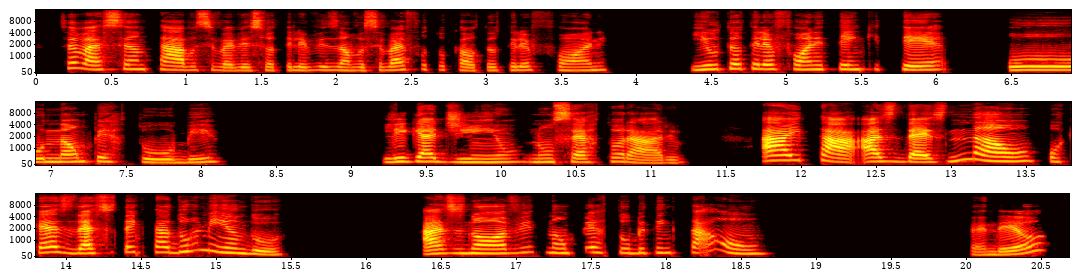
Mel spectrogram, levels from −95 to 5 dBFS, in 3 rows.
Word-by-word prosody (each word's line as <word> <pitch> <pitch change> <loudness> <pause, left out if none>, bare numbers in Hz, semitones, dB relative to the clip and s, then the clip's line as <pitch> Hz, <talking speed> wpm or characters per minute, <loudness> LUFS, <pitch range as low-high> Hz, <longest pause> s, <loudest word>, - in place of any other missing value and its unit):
Você 310 0 -3
vai 240 -4 +3
sentar, 235 -3 0
você 200 +1 -7
vai 175 -1 -6
ver 175 - -8
sua 180 -1 -4
televisão, 190 0 -8
você 180 +1 -8
vai 200 +2 -1
futucar 210 -5 -11
o - - -12
teu 180 +1 -12
telefone 195 0 -8 0.5
e 220 +3 -3
o 245 - -5
teu 270 +2 -3
telefone 250 -3 -2
tem 240 0 -5
que 240 0 -20
ter 215 0 -1 0.4
o 200 +1 0
não 210 +2 -1
perturbe 195 -3 -8 1.1
ligadinho 200 -2 -1
num 200 0 -5
certo 195 +1 0
horário. 160 -6 -2 0.5
Aí 295 +2 +10
tá. - - +9
Às 230 0 +6
10 205 -1 +3
não, 255 -4 +4
porque 230 +4 -4
às 300 -1 +4
10 245 0 +4
você 295 - -7
tem 305 0 -4
que - - -38
estar 300 -1 0
dormindo. 270 - -4 0.9
Às 240 +3 +6
9 240 +2 +1
o - - -27
não 260 -2 -6
perturbe 260 -2 -8
tem 270 0 -9
que 270 - -26
estar 270 0 -3
on 220 -3 -5 1.4
entendeu? 175 - -3
220 Hz, 150 wpm, -23 LUFS, 195-250 Hz, 1.4 s, Aí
